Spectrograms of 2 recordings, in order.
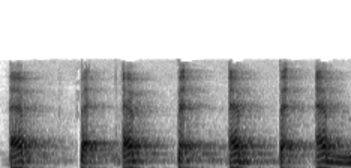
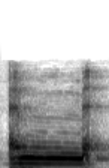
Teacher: الإطباق اللي في الباء أقوى من الإطباق اللي في الميم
